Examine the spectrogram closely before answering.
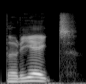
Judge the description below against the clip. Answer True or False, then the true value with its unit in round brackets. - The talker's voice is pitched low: False (150 Hz)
